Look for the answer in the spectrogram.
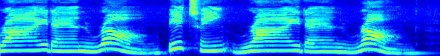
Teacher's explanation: esse R tá no começo da palavra, então ele vai sim vir enrolado, mesmo no inglês britânico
